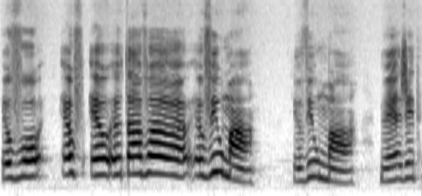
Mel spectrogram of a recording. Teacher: a gente produz quase um r apagado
